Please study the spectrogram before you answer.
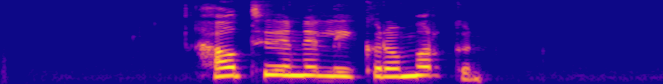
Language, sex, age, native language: Icelandic, female, 40-49, Icelandic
